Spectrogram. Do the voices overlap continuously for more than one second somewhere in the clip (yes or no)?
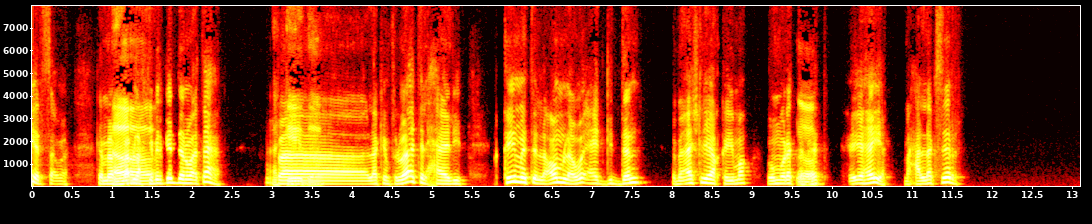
no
